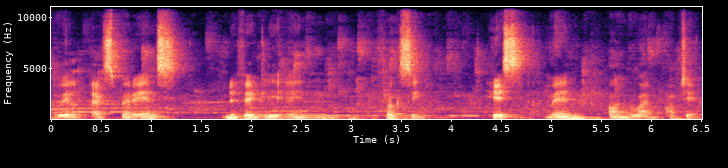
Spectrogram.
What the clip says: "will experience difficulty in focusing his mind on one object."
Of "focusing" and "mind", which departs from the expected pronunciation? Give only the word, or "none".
mind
